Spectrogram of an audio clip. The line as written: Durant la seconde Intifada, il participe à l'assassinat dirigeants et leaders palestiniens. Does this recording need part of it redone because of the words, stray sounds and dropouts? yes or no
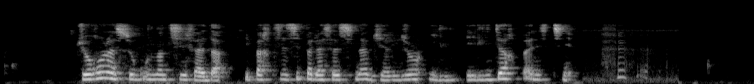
yes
